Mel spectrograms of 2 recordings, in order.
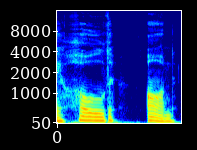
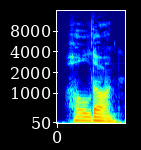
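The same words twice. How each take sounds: First: The two words are said separately. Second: The final d runs into the next word. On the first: The speaker calls it wrong. "we don't normally say hold on" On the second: The speaker calls it right. "we say hold on. So it sounds like there's actually a D O N"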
